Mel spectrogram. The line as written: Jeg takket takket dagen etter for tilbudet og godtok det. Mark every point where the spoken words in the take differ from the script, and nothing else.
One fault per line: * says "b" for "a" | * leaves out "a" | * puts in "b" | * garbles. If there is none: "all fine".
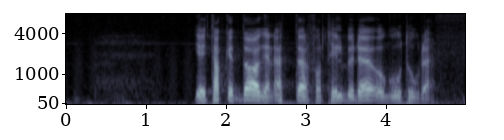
* leaves out "takket"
